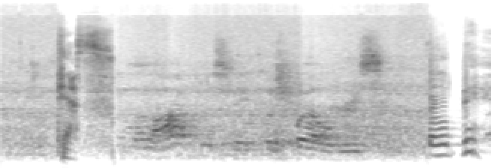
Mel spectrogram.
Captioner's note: speaks faintly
